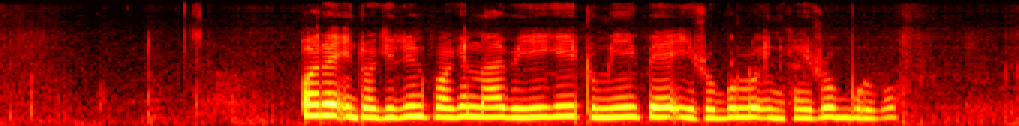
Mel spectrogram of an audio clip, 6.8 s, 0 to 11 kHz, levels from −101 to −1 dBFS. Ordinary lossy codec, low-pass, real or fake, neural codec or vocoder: none; 9.9 kHz; real; none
